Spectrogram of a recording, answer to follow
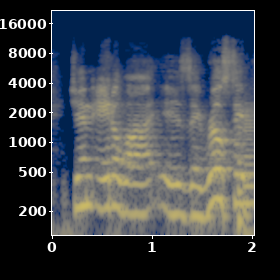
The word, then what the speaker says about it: Aydelotte: say your last name begin like he ate a lot for lunch I didn't want to say wrong Jim ADA law is a real state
